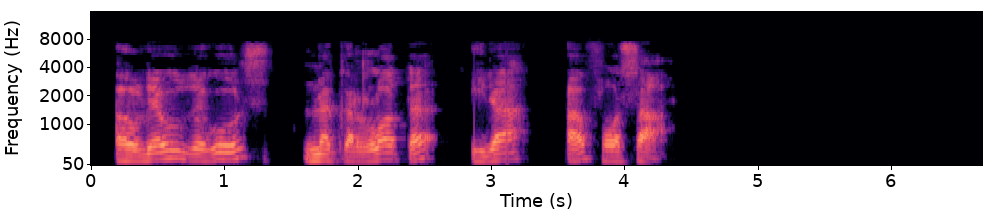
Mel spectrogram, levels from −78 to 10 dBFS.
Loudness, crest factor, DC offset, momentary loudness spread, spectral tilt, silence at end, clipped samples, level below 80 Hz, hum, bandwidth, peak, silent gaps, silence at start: -16 LUFS; 16 dB; under 0.1%; 11 LU; -4.5 dB/octave; 2.35 s; under 0.1%; -60 dBFS; none; 7.8 kHz; -2 dBFS; none; 0.2 s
